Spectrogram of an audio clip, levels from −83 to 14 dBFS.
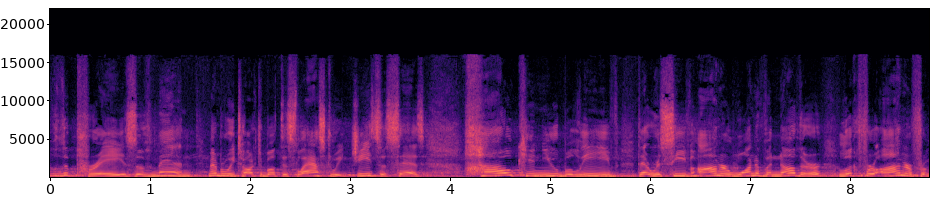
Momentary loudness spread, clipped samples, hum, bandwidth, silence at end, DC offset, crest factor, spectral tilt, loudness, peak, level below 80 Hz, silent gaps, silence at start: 4 LU; under 0.1%; none; 16.5 kHz; 0 s; under 0.1%; 14 dB; -4 dB/octave; -17 LUFS; -4 dBFS; -60 dBFS; none; 0 s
